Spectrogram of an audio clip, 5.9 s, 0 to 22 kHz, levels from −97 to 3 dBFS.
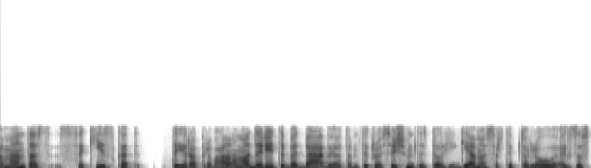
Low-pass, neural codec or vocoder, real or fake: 5.4 kHz; none; real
